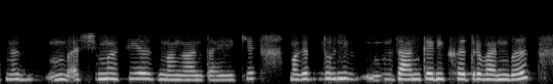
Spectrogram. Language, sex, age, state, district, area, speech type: Kashmiri, male, 18-30, Jammu and Kashmir, Srinagar, urban, conversation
